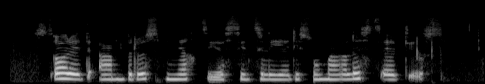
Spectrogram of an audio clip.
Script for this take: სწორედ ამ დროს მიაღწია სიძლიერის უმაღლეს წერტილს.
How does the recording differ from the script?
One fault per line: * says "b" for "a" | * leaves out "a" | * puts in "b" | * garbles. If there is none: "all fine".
all fine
